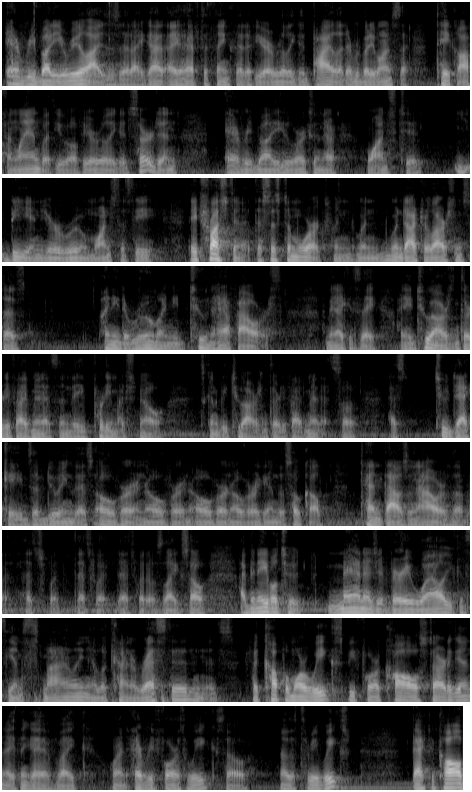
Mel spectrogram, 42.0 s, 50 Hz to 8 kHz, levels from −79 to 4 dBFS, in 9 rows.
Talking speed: 245 wpm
